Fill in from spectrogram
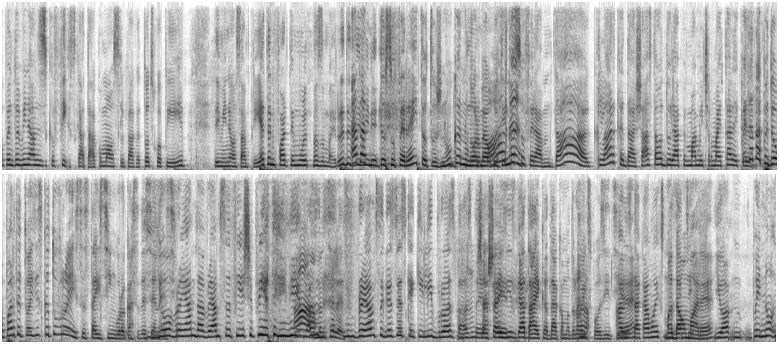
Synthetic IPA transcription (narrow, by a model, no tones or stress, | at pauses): pent̪ɾumineamziskəfiksɡat̪aːkumawsəlplakət̪o̞t̪sʲko̞piid̪emine̞osampɾijet̪e̞nfoart̪e̞mult̪nos̬unmajrɨd̪əd̪eaminet̪əsufeɾejt̪o̞t̪uʃ̬nukənunuvorbawkut̪inesufe̞ɾeamd̪aklarkəd̪aʃiast̪aod̪uɾeape̞mamit͡ʃelemajt̪aɾekəjd̪ad̪ape̞d̪eopart̪e̞t̪uajzisʲkət̪uvɾojejsəst̪ajsiŋɡuɾəkasəd̪esenjevɾo̞jamd̪avɾojamsəfijeʃipɾijet̪eniniamɨnt̪selesvɾo̞jamsəɡəse̞ske̞kʲilibɾuəs̬t̪aast̪aʃiaʃaajzitsɡat̪aajkəd̪akəməd̪uɾaekspo̞zit̪siiamezisd̪akəamo̞eksmpozd̪iawsijmaɾejewampəjnu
